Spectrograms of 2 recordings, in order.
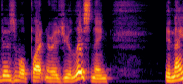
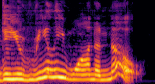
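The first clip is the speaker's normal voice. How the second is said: higher, slow, loaded question; imitated challenging tone; 6 semitones higher, slower than usual. Stranger dares his seatmate to ask, higher and drawn out. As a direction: draw it out as a mock challenge. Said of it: "In that tone of voice".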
